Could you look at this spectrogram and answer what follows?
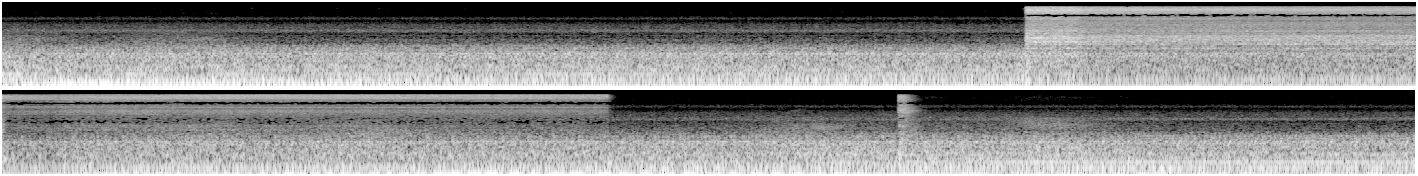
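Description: Mitsubishi Fuso Aerostar bus idling. About ten seconds in, a loud hiss of air starts suddenly and lasts about four seconds, then a softer hiss runs about six seconds more and cuts off: the air suspension venting as the bus kneels. A single sharp click follows a few seconds later.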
